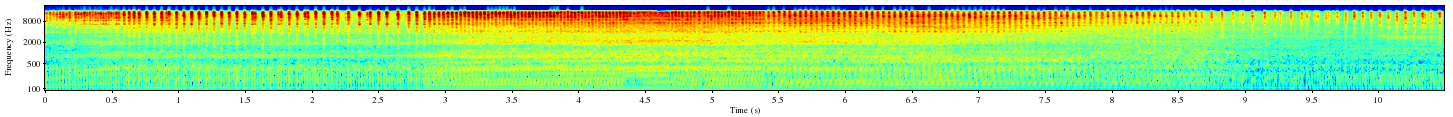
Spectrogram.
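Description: Wild Badger WB52CC backpack blower's two-stroke engine running just after catching on the third pull of its first start on fresh fuel. It speeds up about three seconds in, dips briefly, runs steadily, then settles lower near the end.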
